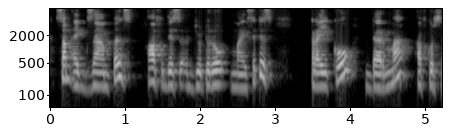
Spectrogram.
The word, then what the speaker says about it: Trichoderma: Now some examples of this deuteromycetes: trichoderma.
